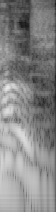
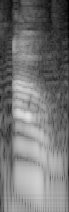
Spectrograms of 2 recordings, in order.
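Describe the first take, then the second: First: The word starts with an audible H sound. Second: The word starts without any H sound.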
